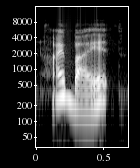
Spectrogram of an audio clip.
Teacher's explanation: I buy it, meaning I believe it. And you hold the T because you won't release the air. Just hold your tongue in the T position.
